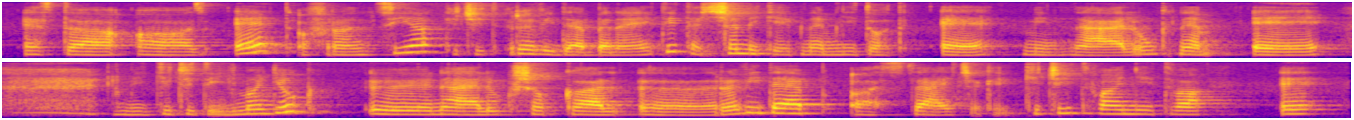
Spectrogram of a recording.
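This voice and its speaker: A woman French teacher giving an online lesson, patient and repeating each example word slowly. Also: mid-range voice, lively intonation, mellow.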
